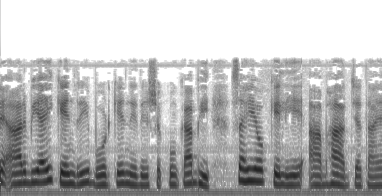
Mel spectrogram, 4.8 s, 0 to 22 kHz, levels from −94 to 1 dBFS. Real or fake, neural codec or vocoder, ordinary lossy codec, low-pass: real; none; none; 7.2 kHz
